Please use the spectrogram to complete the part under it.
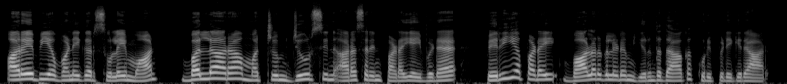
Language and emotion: Tamil, neutral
